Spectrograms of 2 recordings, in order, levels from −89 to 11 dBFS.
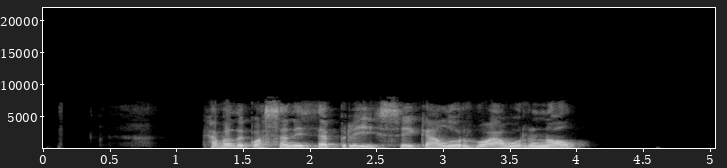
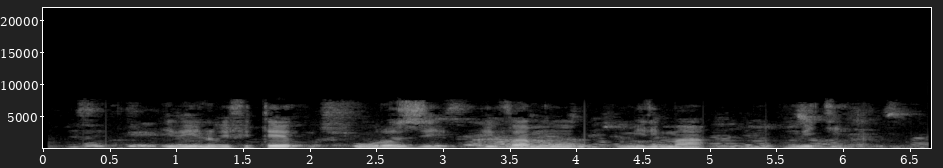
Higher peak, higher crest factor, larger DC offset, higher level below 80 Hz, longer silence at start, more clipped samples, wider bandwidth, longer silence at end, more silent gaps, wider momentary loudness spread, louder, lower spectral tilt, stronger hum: first, -2 dBFS vs -6 dBFS; about the same, 16 dB vs 20 dB; neither; about the same, -60 dBFS vs -58 dBFS; first, 1.25 s vs 0.2 s; neither; about the same, 7.6 kHz vs 7.8 kHz; first, 1.05 s vs 0.05 s; neither; second, 6 LU vs 18 LU; first, -16 LUFS vs -25 LUFS; second, -5.5 dB/octave vs -7 dB/octave; neither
